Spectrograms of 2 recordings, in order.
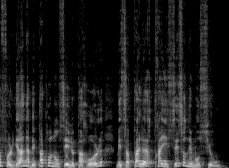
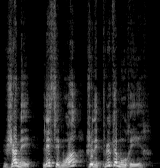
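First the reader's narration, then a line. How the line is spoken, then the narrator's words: Exclaimed. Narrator (French): s'écria-t-il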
